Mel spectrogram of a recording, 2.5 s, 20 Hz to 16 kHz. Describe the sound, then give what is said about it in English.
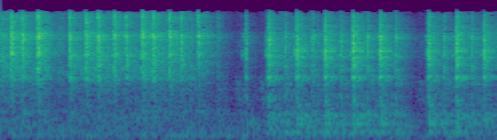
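Startup of an electromechanical pinball machine: many rapid, evenly paced mechanical ratcheting clicks, broken by two brief pauses before the clicking resumes. “I can remember I fell in love with the startup sound of an electromechanical pinball machine, when I was 3 or 4 years old.”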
